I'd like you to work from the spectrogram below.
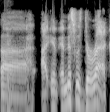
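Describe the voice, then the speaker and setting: In an ordinary speaking voice, a man talks at a moderate pace and a medium pitch. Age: 50s. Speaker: moving company owner. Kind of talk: casual chat. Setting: video podcast.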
